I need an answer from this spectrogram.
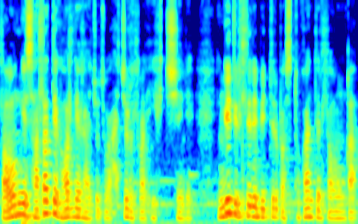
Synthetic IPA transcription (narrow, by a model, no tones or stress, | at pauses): ɮɔwə̆ŋɡʲiːsaɮʁə̆ːt̪iːkχɔɮniːχaːt͡ɕʊ̰ːt̪̆ɣṵjat͡ɕɪ̆ɾʊɮʁɔːxixt͡ɕʃeːneː | eŋɡeːt̪ixɮeːɾeːpit̪nɘ̆rpast̪ʰʊχæːnt̪ʰerɮɔwə̆ɴɢaː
